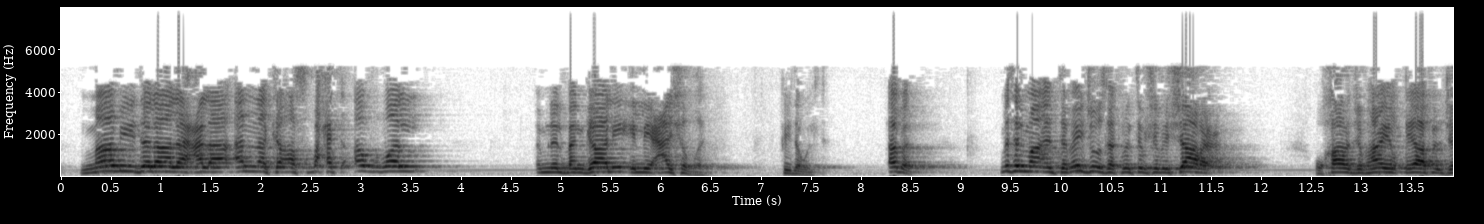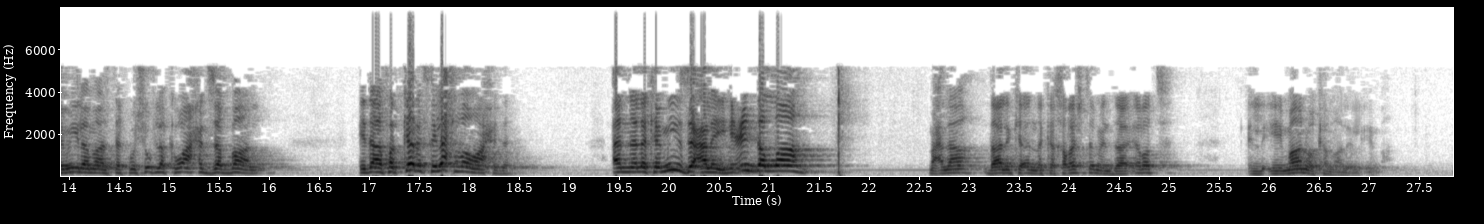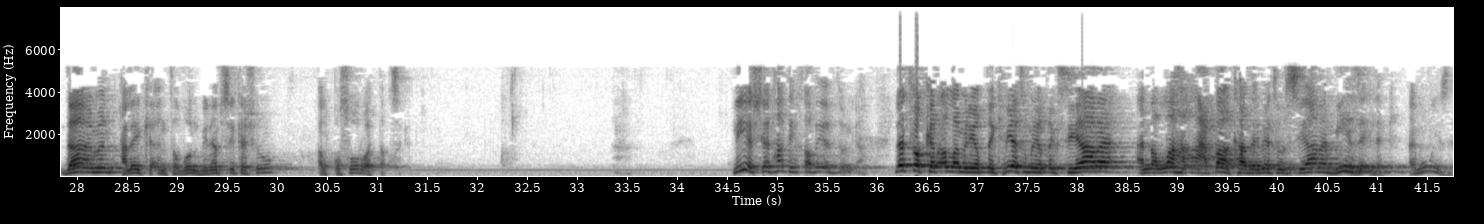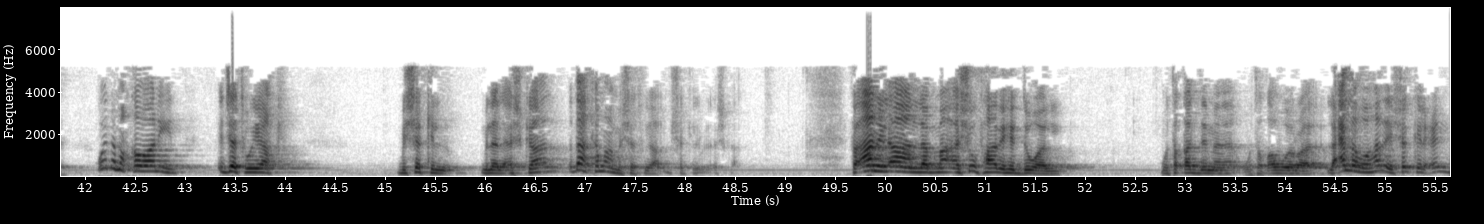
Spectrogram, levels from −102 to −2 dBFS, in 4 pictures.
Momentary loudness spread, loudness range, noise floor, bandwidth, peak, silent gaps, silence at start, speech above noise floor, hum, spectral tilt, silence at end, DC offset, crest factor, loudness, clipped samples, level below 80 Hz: 18 LU; 11 LU; -63 dBFS; 8 kHz; 0 dBFS; none; 0.2 s; 47 dB; none; -7.5 dB/octave; 0 s; under 0.1%; 18 dB; -16 LUFS; under 0.1%; -60 dBFS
